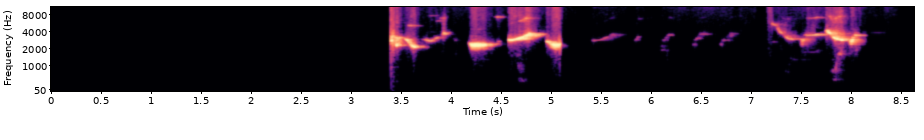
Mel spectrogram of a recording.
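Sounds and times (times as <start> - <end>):
bird chirping and singing: 3.4 - 8.3.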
